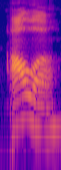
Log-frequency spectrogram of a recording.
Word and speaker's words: hour: Okay, so example, silent egg like our. hour, right? So if start letter H, we need to use with and also an hour.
